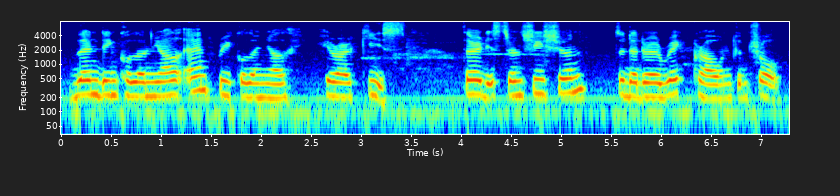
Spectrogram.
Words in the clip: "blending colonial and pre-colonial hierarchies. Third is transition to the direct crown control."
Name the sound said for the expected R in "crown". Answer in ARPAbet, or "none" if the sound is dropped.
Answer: R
